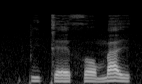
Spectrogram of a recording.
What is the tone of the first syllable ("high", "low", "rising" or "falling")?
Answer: low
